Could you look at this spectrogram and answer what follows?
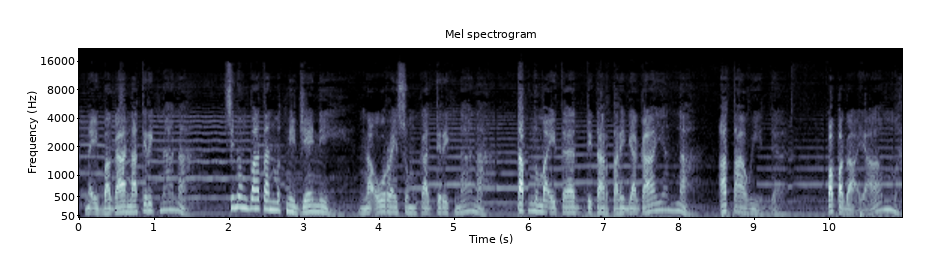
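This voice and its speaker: A man reading scripted narration as the announcer of a radio drama. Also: mid-range voice. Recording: music under the voice. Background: dramatic music.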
